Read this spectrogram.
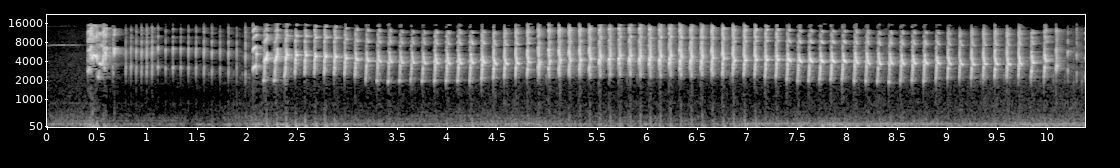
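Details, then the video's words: A male lovebird, used as a lure, calls a rival with one piercing shriek, then after a short gap launches into a long, fast, loud ngekek rattle of high pulses lasting over eight seconds. "Lovebird jantan memanggil lawan dibsertai ngetik ngekek"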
